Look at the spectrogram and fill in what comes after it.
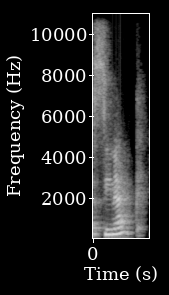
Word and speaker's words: Cenac: Cenac.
